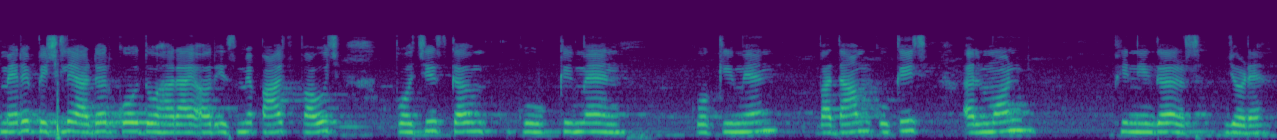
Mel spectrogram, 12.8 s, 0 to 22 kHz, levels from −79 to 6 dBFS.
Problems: background sounds at intervals, continuous background conversations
